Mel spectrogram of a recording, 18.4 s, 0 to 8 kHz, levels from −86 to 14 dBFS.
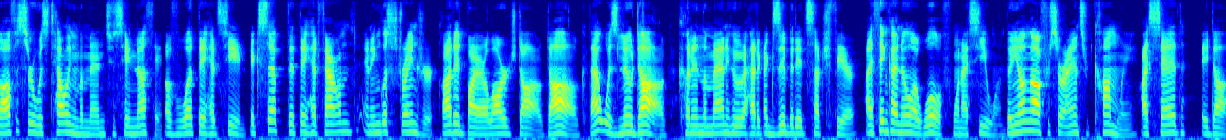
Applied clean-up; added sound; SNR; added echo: none; none; none; none.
